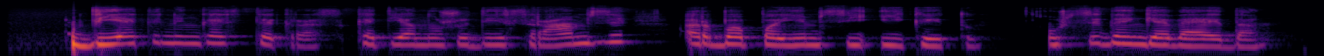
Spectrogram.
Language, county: Lithuanian, Klaipėda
